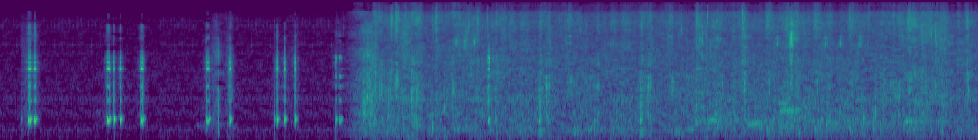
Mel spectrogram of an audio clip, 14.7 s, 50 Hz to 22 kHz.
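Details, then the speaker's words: Nokta Velox One metal detector, factory reset, coil swept 5 cm above ground: erratic mid-pitched beep bursts with no target, then steady hiss; ground noise chatter, ground balance knob to be turned clockwise until silent. "If the device receives ground noise, turn the ground balance knob clockwise in small increments until the noise is gone."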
